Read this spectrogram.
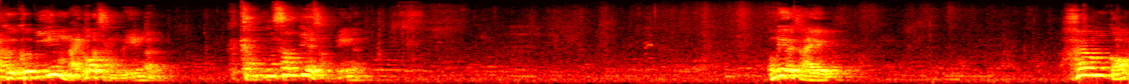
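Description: A middle-aged man speaks with animation into a microphone, heard through a loudspeaker in a room, with pauses between phrases.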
